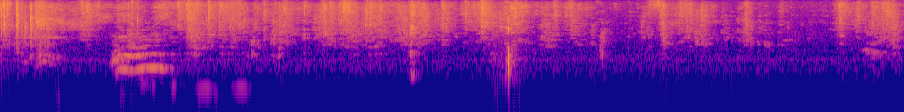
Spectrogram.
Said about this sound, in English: Hear the pages turning? I love my pastor would always say, boy, I love to hear those pages turning. I mean, you brought your Bibles.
